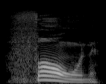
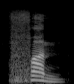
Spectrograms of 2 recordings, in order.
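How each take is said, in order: First: The vowel is a long o sound. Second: The vowel is a short u sound. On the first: The speaker calls it right. "Listen to me. Look at me" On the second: The speaker calls it wrong. "Don't say fun"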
